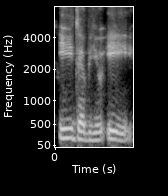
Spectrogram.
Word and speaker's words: ewe: about crazy for you what is it that your business is okay so um your listeners probably can't see that it's um crazy for ewe which is pronounced you but it's a female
